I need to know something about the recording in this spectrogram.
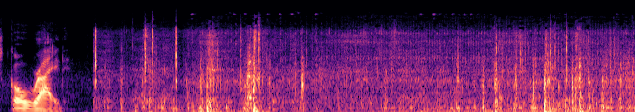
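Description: A bicycle frame clatters and knocks over bumps.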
